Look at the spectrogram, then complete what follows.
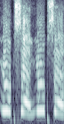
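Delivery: mock whining and crying. Retelling how a man answered a raised voice: mock whining and crying. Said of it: "he whines and cries and says".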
